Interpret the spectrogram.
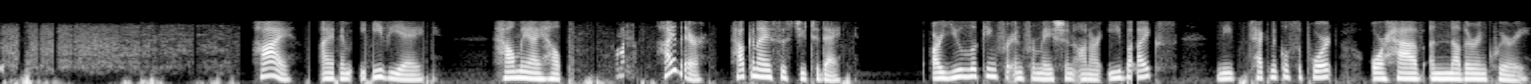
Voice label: conversation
